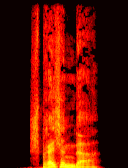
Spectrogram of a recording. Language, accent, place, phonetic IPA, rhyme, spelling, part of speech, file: German, Germany, Berlin, [ˈʃpʁɛçn̩dɐ], -ɛçn̩dɐ, sprechender, adjective, De-sprechender.ogg
- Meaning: inflection of sprechend: 1. strong/mixed nominative masculine singular 2. strong genitive/dative feminine singular 3. strong genitive plural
